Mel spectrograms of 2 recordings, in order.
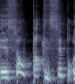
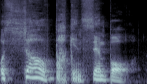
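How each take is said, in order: First: Higher, sing-song mock of "simple". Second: Lower, slow, flat-toned "simple"; low sarcastic. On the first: Parodying family, saying it up high in mockery. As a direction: sneer it up high like they do. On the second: Retold or imitated. Mocking family, now slow and low with contempt. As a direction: drop it down and drag it out with contempt. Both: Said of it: "I'm getting very fucking heated".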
